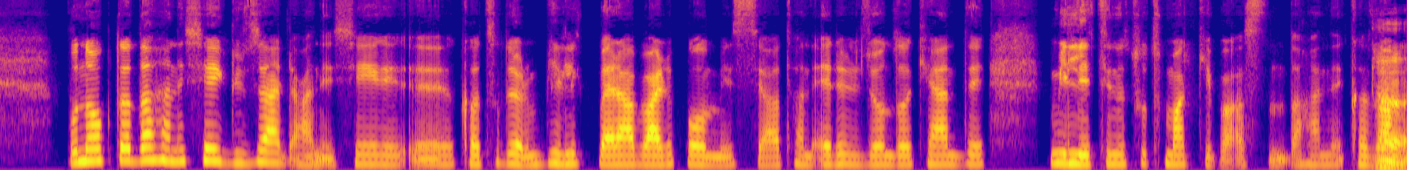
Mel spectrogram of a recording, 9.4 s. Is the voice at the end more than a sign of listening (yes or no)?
no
